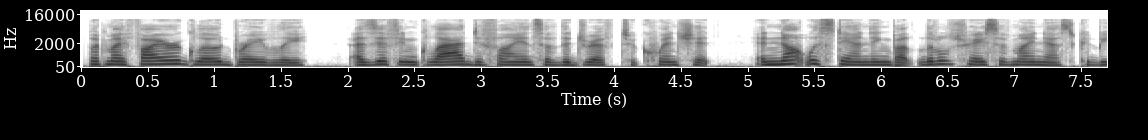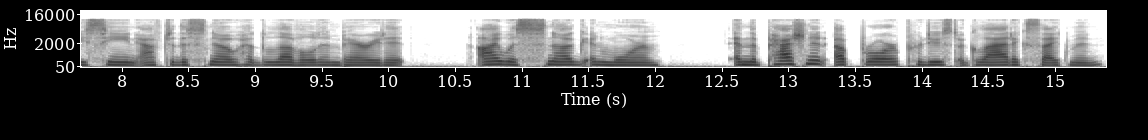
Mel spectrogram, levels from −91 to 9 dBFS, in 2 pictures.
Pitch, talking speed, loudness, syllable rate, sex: 190 Hz, 185 wpm, -18 LUFS, 5.2 syllables/s, female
